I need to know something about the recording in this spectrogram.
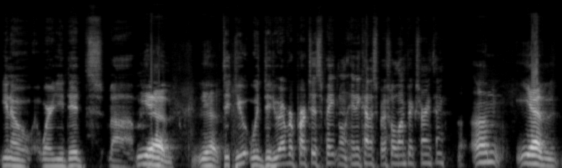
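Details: Adults in conversation; conversational speech.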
